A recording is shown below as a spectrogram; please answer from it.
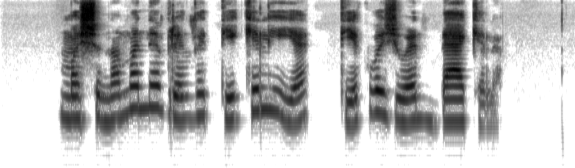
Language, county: Lithuanian, Alytus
